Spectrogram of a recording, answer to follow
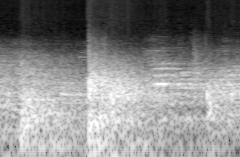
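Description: A cricket bat striking the ball once: a single sharp thud about a second in, with voices talking in the background.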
